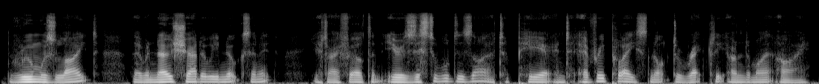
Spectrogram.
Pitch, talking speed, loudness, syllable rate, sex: 110 Hz, 200 wpm, -20 LUFS, 6.1 syllables/s, male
